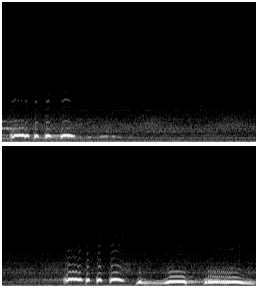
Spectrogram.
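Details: Slow-voiced perkutut (zebra dove) with a gayer derkuku: a fast clipped phrase at the start, a pause, then another clipped phrase leading into long, deep, bending coos.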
